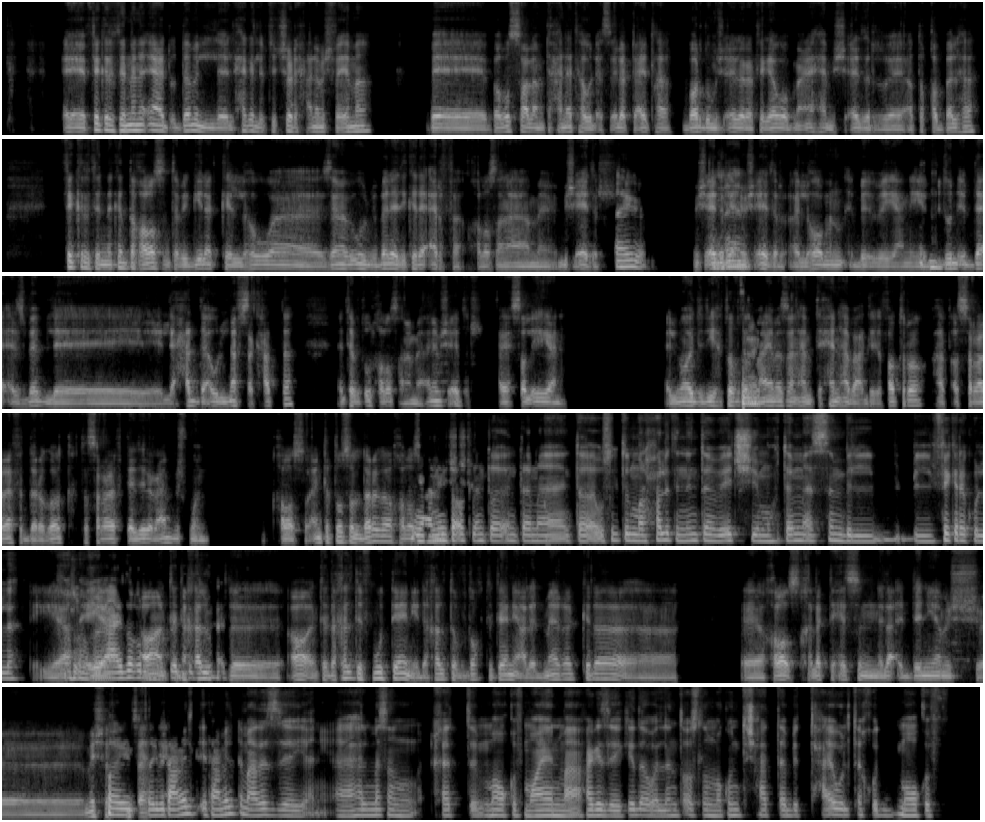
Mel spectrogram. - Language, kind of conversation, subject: Arabic, podcast, إيه المرة اللي حسّيت فيها إنك تايه عن نفسك، وطلعت منها إزاي؟
- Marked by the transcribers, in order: other background noise; laughing while speaking: "خلا عايز أخرُج من طِب دلوقتي"; in English: "مود"; tapping; horn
